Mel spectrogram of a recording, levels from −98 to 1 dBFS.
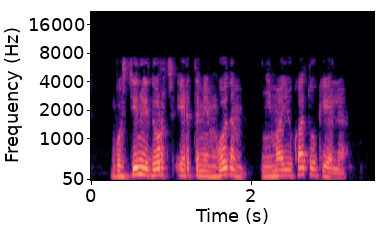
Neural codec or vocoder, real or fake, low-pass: vocoder, 24 kHz, 100 mel bands, Vocos; fake; 7.2 kHz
